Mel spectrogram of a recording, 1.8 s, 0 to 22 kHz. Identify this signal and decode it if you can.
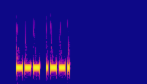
Morse code, heard as a keyed tone, about 45 wpm, 700 Hz. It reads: OP
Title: Top 90 QSO Elements 45wpm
